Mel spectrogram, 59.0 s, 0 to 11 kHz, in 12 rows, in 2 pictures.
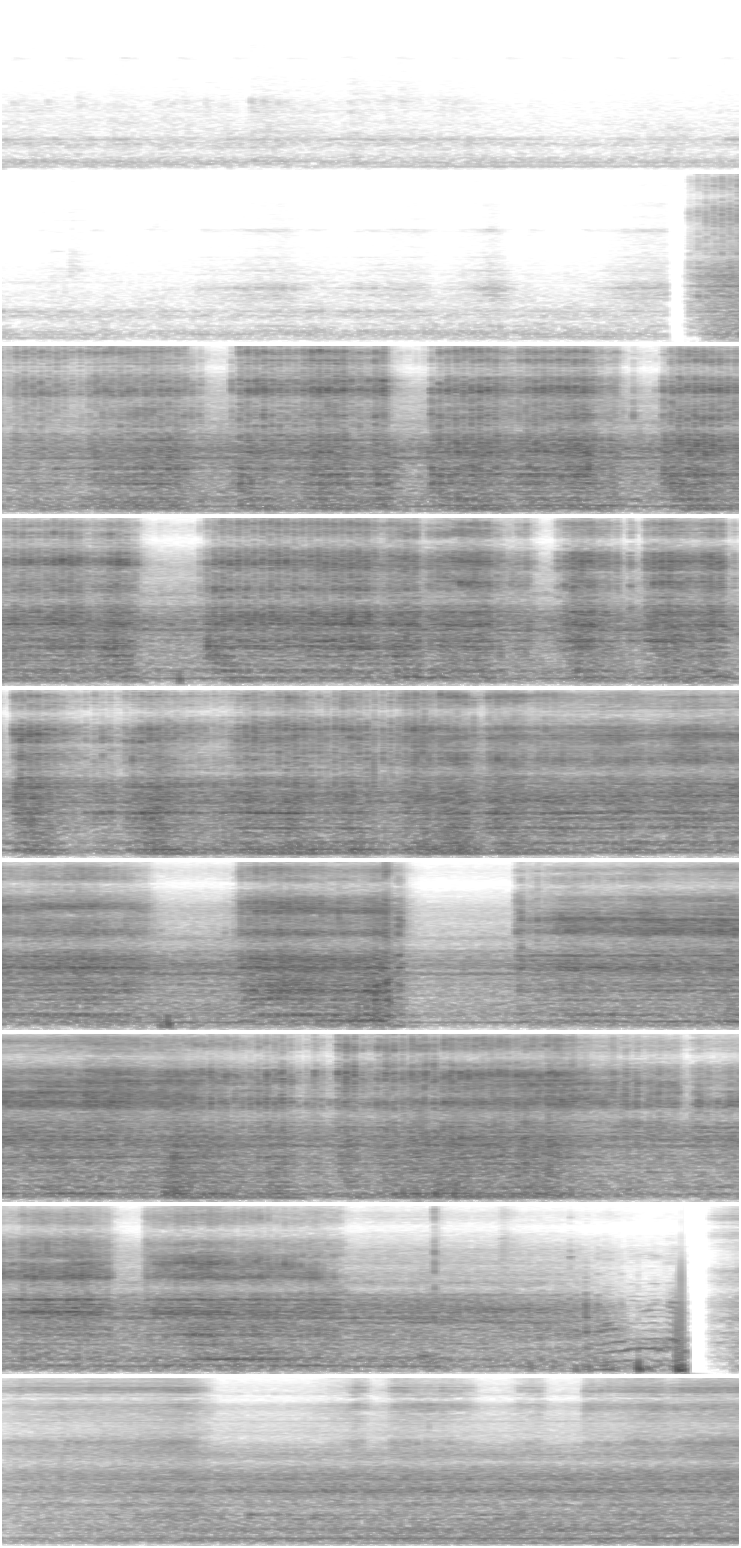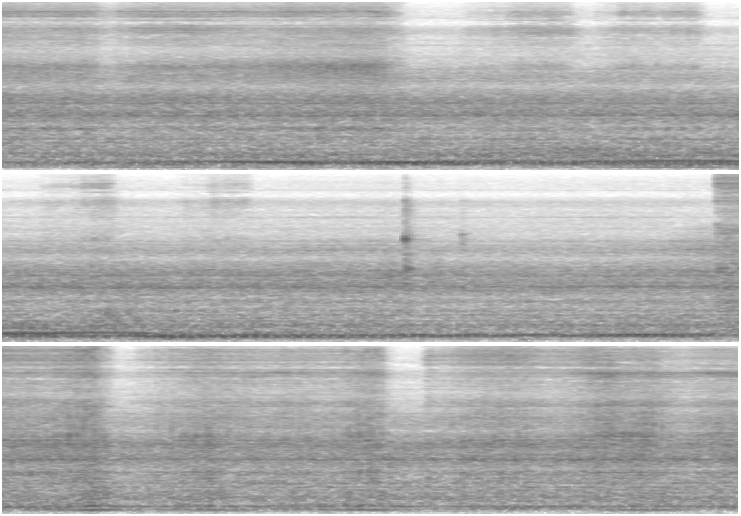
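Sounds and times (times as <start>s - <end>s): tool rasping against wood: 9.5s - 27.4s, 28.0s - 36.7s, 39.2s - 40.8s, 41.4s - 50.8s, 53.9s - 58.9s.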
